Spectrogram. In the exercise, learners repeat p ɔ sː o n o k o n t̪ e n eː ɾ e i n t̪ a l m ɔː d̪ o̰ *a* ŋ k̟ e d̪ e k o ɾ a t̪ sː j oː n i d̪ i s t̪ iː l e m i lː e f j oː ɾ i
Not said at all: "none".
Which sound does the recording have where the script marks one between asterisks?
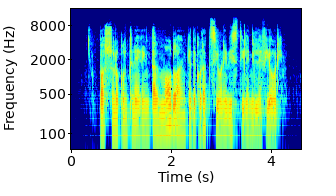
a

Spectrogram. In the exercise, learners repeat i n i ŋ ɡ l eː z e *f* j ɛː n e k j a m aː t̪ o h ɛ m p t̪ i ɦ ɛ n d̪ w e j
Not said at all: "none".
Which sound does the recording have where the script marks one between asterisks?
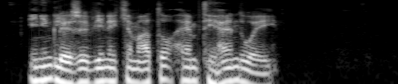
v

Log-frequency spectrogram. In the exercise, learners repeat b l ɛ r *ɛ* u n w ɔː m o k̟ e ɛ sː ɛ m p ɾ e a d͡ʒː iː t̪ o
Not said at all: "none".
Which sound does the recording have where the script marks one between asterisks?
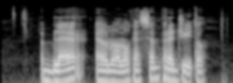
ɛ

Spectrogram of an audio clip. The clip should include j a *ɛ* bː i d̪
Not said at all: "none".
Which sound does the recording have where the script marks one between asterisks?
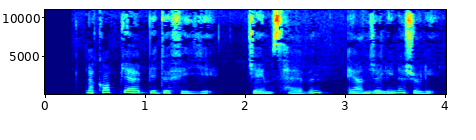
ɛ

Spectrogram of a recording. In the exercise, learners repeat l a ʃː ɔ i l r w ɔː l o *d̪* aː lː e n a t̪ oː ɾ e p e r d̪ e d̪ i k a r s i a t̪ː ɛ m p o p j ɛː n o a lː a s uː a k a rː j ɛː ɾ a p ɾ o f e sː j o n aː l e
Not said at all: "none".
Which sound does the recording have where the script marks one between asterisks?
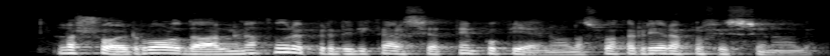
d̪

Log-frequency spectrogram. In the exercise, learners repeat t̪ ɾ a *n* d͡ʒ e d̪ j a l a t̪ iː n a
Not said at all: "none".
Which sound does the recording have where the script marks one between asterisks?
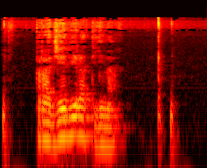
none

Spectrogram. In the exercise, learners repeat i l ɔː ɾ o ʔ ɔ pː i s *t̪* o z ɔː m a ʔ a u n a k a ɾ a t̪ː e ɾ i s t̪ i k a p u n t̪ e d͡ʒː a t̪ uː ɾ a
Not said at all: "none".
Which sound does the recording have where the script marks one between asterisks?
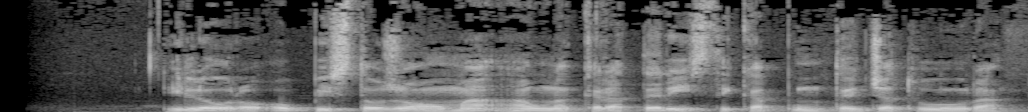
t̪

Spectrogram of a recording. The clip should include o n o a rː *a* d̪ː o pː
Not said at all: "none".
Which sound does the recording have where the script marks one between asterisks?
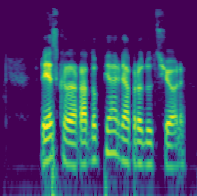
a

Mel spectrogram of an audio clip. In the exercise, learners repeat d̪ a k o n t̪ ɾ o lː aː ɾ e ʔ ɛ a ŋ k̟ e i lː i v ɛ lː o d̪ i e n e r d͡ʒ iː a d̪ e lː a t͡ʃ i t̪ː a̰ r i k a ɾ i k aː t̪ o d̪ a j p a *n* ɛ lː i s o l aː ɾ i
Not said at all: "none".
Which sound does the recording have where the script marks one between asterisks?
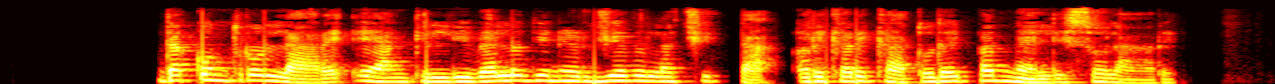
nː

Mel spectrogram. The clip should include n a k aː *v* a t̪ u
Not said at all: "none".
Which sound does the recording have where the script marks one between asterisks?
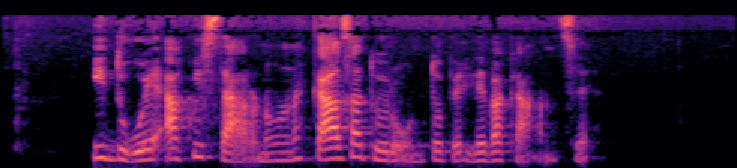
z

